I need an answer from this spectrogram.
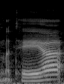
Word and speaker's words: Mateja: My creation name is pronounced Mateja and the first name is pronounced, not, just in case anyone was wondering or mispronouncing.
